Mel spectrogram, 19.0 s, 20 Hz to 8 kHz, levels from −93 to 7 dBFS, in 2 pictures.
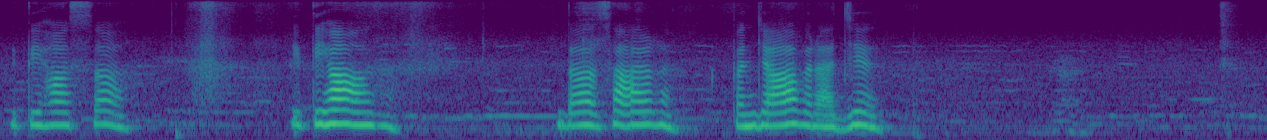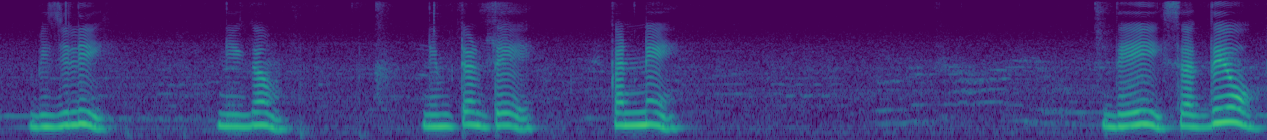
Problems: constant background noise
